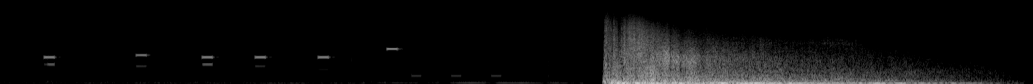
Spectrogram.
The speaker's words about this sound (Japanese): こう言って彼は、ある電話番号に電話をかけた。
